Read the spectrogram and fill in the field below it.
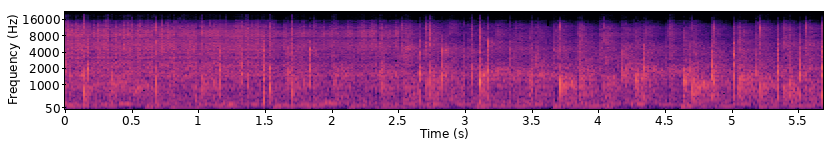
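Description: A burst of steady, crackling applause from a small group for the winner of a game round keeps up at an even level for several seconds, with a low, pulsing hum running underneath.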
